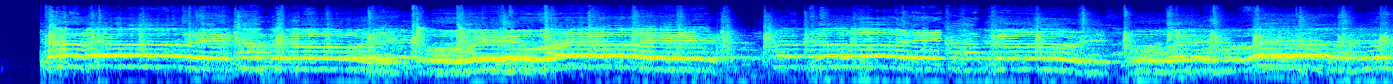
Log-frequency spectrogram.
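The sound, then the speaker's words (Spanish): Crowd cheering and chanting from Spanish fans celebrating Spain's victory over England in a final, gathered at a Spanish community club in Melbourne, Australia. The loud roar holds almost the whole time, with one brief dip midway. “Así sonaba la victoria de España ante Inglaterra en Australia. Miles de aficionados han madrugado esta mañana para disfrutar en comunidad de una final poco habitual.”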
